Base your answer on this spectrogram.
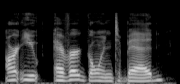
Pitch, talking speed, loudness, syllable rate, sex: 180 Hz, 200 wpm, -17 LUFS, 5.7 syllables/s, female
